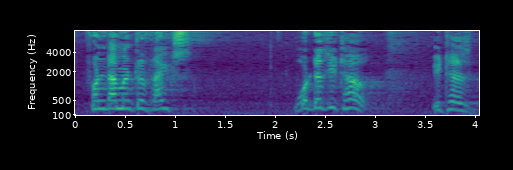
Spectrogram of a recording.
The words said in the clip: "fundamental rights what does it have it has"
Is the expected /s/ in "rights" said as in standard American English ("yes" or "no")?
yes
